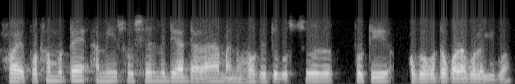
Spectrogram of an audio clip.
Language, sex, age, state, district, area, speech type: Assamese, male, 30-45, Assam, Udalguri, rural, conversation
